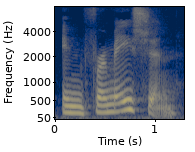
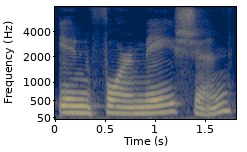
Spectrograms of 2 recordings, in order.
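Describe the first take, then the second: First: The third syllable is said higher and stronger. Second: All syllables are said evenly, without stress. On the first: The speaker calls it right. "We should say it like this" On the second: The speaker calls it wrong. "that does not have word stress"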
